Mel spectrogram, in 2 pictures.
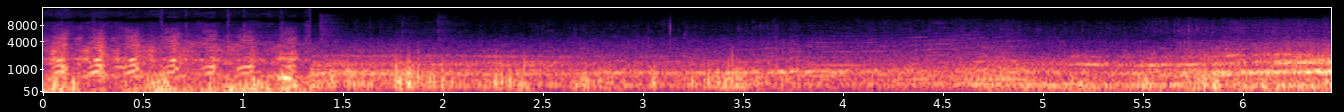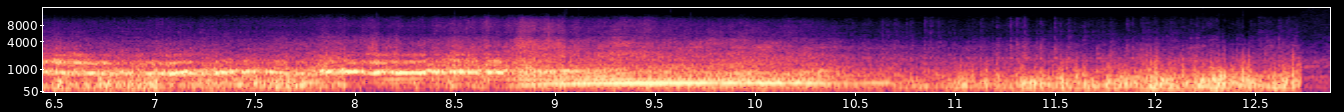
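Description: Tyres on custom Dodge cars screech in a long skid at a drag strip, the squeal swelling and wavering over roaring engines and wind buffeting the microphone, loud and sustained throughout.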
